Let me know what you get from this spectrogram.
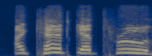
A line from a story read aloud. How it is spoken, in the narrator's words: the woman cried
